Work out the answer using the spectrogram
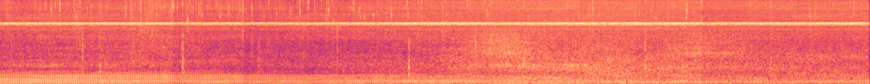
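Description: Tofu frying in hot lard, the fat sizzling, with the sizzle growing stronger about halfway through. A steady low hum and a constant high-pitched whine run underneath.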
